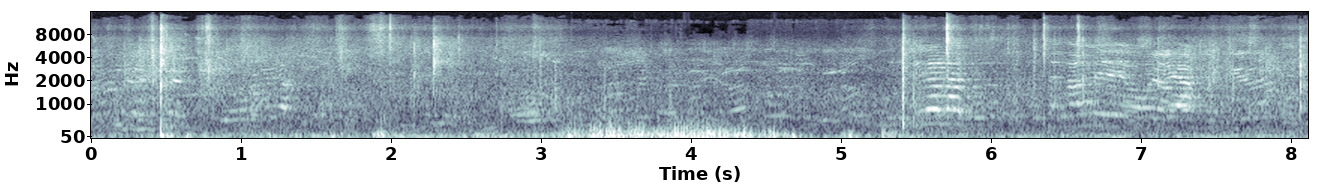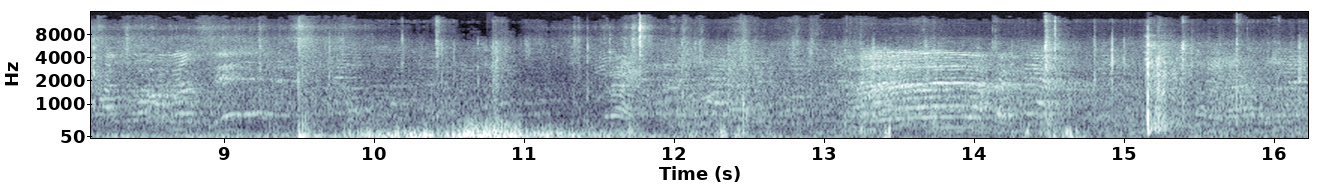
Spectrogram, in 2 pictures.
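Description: A baseball smacks into a catcher's glove.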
